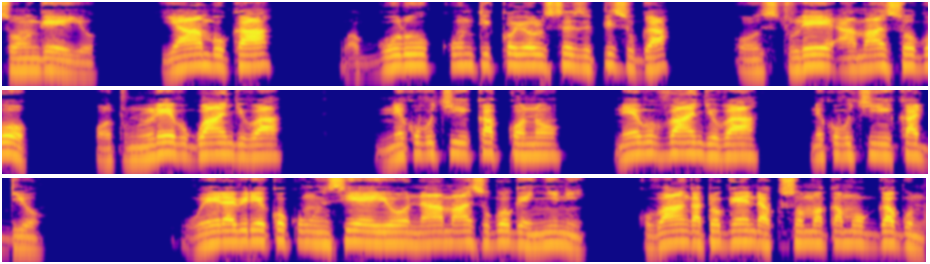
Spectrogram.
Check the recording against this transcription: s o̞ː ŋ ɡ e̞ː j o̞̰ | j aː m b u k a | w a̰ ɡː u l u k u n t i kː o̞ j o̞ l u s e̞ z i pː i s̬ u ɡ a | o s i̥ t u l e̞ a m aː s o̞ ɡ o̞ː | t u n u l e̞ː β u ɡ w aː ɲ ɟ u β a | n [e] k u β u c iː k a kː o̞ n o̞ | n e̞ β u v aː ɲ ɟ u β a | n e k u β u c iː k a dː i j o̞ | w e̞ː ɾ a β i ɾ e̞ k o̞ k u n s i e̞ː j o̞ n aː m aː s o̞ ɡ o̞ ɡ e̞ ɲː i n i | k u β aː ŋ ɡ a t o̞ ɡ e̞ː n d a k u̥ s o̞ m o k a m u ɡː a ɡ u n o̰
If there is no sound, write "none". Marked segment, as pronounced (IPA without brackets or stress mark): e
